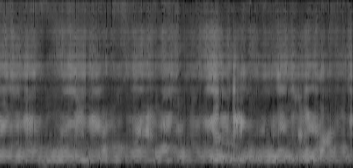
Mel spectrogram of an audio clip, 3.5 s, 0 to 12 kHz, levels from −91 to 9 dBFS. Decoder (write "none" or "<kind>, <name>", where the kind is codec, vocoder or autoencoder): vocoder, BigVGAN v2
